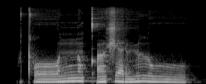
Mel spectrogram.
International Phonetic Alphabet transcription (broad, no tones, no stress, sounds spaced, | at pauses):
tʼ oː nː õ kʼ œ̃ ʃ ɛ ɾ y l uː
